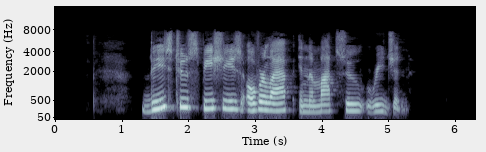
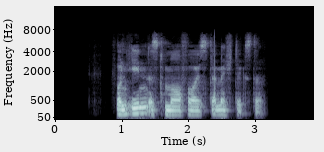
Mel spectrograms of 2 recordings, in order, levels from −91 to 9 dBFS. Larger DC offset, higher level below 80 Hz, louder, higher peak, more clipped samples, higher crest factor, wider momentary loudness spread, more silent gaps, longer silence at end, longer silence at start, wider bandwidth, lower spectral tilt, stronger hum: neither; second, -64 dBFS vs -54 dBFS; about the same, -16 LUFS vs -17 LUFS; about the same, -2 dBFS vs -2 dBFS; neither; about the same, 16 dB vs 18 dB; second, 12 LU vs 17 LU; neither; first, 1.15 s vs 0.75 s; first, 1.3 s vs 0.95 s; first, 8 kHz vs 7.2 kHz; second, -4.5 dB/octave vs -7.5 dB/octave; neither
